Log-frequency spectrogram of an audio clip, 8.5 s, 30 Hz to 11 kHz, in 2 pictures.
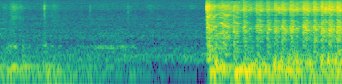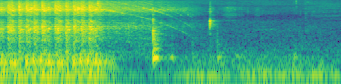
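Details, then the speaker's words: Copart salvage Jeep TJ engine with a no-start condition, cranked by a remote starter button for a repeat compression test of cylinder 3 (about 149); even cranking at roughly three and a half beats a second with no lag, healthy compression. "so we read 149 on the third cylinder so let me write that down all right before i run that again i'm gonna zero this and uh then i'm just gonna i'm gonna run a second test to make sure i've got a good reading on that"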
